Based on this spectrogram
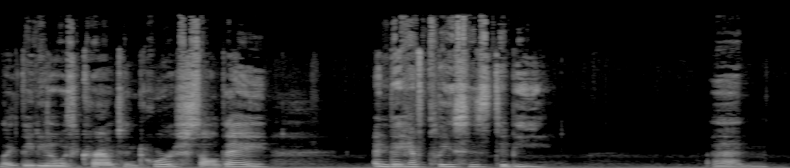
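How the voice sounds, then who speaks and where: A woman with a Newfoundland accent, at a fairly slow pace. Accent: Newfoundland and Labrador Canadian English. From Labrador, Canada. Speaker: travel vlogger. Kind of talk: casual vlog chat. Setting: hotel room and walking around city. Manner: chatty, rambling.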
